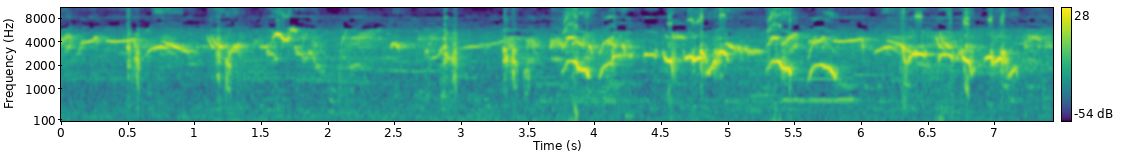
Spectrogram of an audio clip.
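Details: Oriental magpie-robin pouring out continuous song, with clear whistles, dipping and rising slurs, and rapid chattered figures, interspersed with sharp ticks.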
